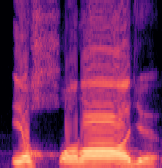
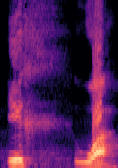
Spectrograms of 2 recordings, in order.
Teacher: harus dibaca tebal, sempurna ketebalannya. Alasannya kenapa? Karena ada huruf ra setelahnya yang dibaca tebal.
